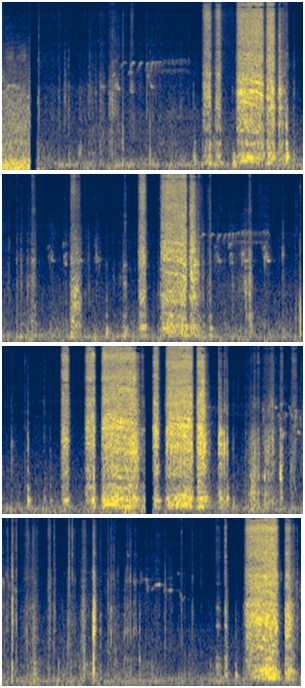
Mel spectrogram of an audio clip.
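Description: Cordless drill driving screws into wooden framing boards in several short bursts, with quiet handling between them.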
